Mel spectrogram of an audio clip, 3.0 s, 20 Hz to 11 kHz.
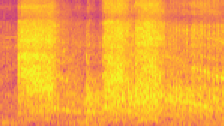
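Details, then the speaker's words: Traxxas Sledge RC truck, 2200kV motor on 6S 5000mAh LiPo, stock pinion: coarse rasping grind with throttle going forward, fine in reverse; the rear differential is blown. "It's fine in reverse, but going forward, listen to that. It's gone."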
